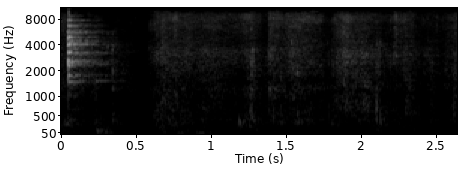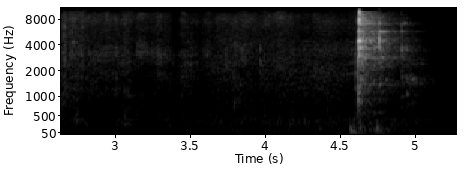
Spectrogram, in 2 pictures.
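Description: Quiet chewing of a soft white-bread sandwich, with faint small clicks of tableware throughout. A short clink right at the start and a louder brief clatter of dishes near the end.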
